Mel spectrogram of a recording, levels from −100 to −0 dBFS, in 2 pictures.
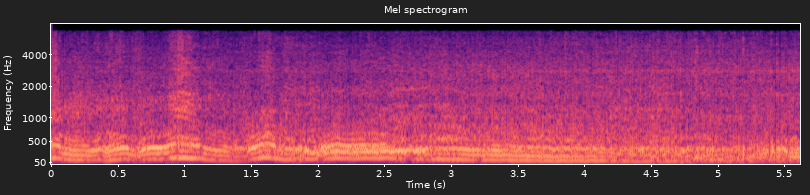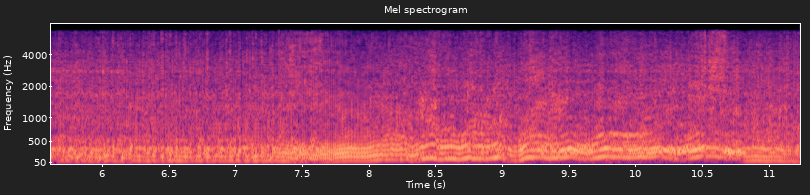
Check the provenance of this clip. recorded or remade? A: remade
